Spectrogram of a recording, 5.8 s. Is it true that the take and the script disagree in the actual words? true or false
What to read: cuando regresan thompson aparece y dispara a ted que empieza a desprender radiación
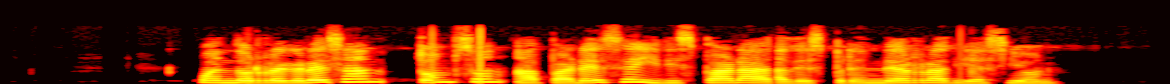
true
